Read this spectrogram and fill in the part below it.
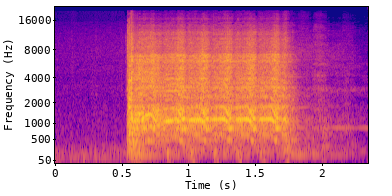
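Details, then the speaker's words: John Deere 316 small engine after gas tank work: bursts into loud pulsing run for barely a second then sags and dies, won't hold idle without choke; owner suspects faulty idle circuit. "I'd say the idle circuit Jacks Clos is probably messed up cuz I shouldn't have to be choking it doesn't sound too bad now"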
